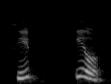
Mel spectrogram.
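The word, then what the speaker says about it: 십일: ada flash perhatikan disini tulisannya adalah sip Il kalau kita bacanya perlu kata dibaca sipil Tetapi kan biasanya orang-orang itu bacanya disambung gitu ya diseret jadi bacanya cybil sip yuk dibaca sipil seperti itu ya jadi angka 11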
